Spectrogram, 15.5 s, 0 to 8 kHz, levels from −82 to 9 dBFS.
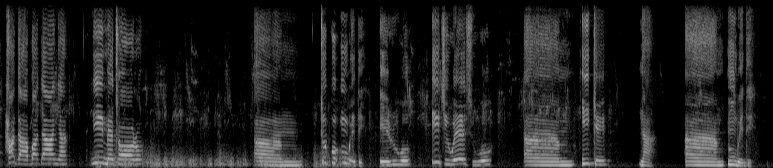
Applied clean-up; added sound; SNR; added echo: neural mask model RNNoise.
